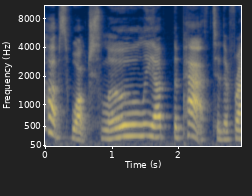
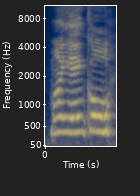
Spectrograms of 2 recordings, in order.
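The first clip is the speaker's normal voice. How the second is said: pained exclaim; 7 semitones higher than usual. A narrator's reading. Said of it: "he exclaimed".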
